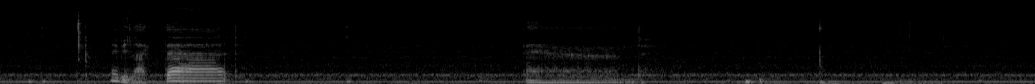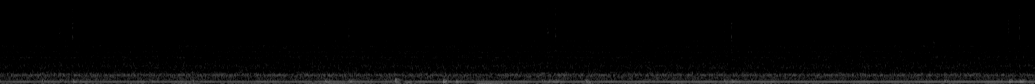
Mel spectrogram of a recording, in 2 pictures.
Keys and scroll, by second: 1.7 e, 8.1 i, 13.4 e, 14.7 a.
